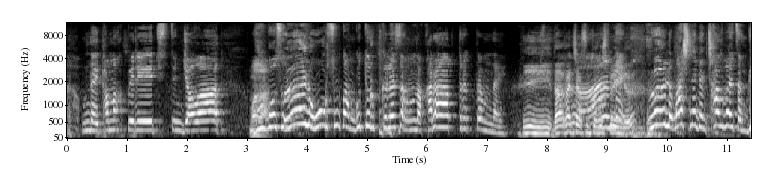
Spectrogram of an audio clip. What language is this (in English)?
Turkish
